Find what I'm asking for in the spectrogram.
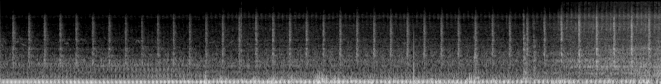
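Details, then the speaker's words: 2001 Pontiac Grand Am 2.4 LD9 idling: fast, fairly even knock from the engine, still present after rebuilding bottom end (crank and rod bearings, oil pump, timing chain guides, lifters); not lifter or rod bearing, owner suspects wrist pin, unconfirmed. "So for this unit here, has a rod knock. It still has that rod knock."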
